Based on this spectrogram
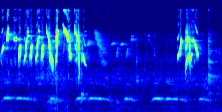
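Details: Young captive-bred European goldfinch twittering in a quick burst of high, liquid chirps for nearly two seconds, then a pause with only a faint low hum, then a brief second flurry of chirps.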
